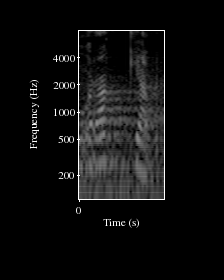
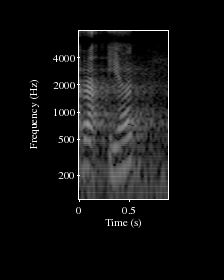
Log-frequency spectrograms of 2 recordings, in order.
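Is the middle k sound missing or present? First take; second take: present; missing. First: The k sound in the middle is pronounced. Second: The k sound in the middle is dropped. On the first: The speaker calls it right. "yang benar" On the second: The speaker calls it wrong. "Pengucapan bunyi yang salah"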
